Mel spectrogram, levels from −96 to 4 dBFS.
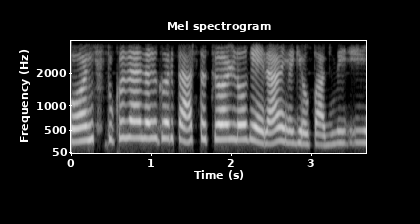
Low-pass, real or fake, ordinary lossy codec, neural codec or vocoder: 3.6 kHz; fake; none; codec, 16 kHz, 2 kbps, FunCodec, trained on LibriTTS, 25 frames a second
